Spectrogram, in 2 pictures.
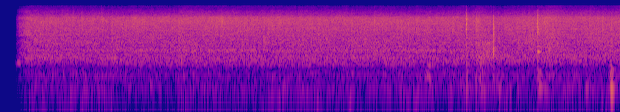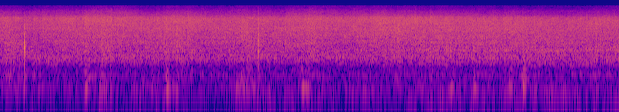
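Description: Adobong sitaw (yardlong beans with meat) frying in a wok, with a steady high sizzle as a ladle stirs it and a few sharp clicks of the ladle against the pan near the middle.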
